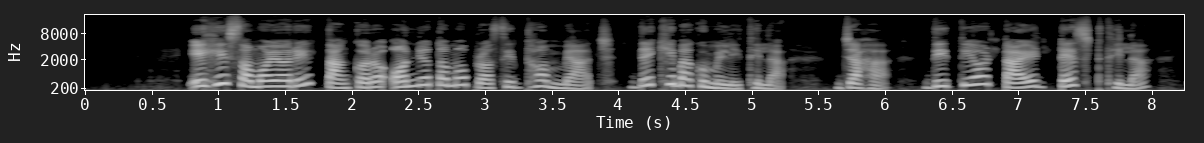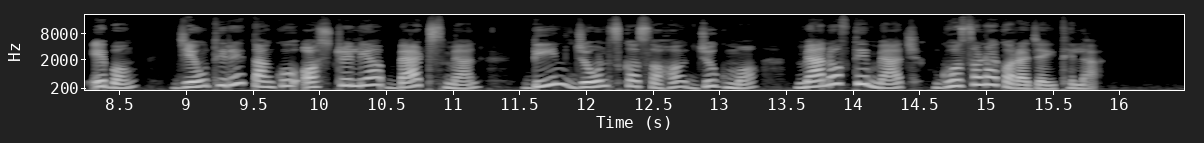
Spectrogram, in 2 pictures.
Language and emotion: Odia, neutral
